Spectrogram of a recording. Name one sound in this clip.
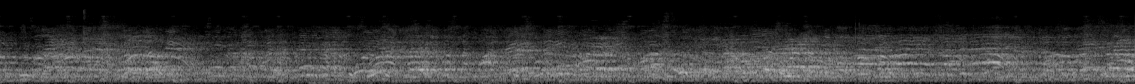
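Men talk and shout in a large echoing hall.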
